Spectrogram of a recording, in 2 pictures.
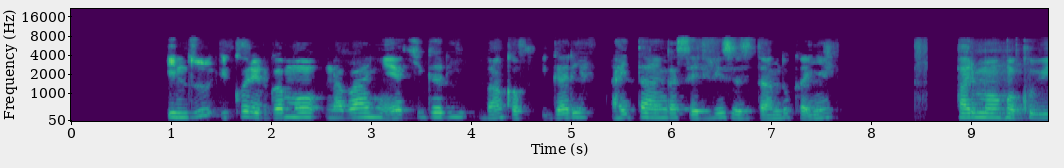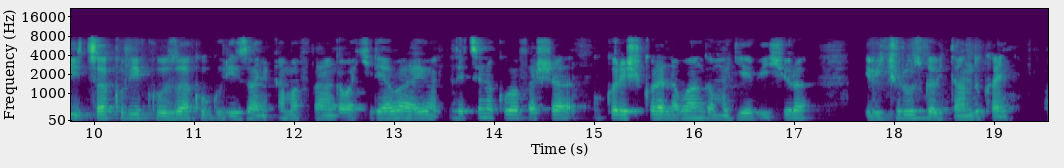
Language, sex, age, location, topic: Kinyarwanda, male, 18-24, Huye, government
